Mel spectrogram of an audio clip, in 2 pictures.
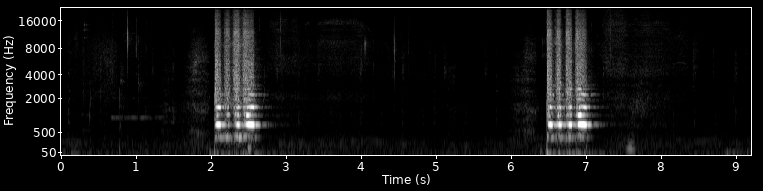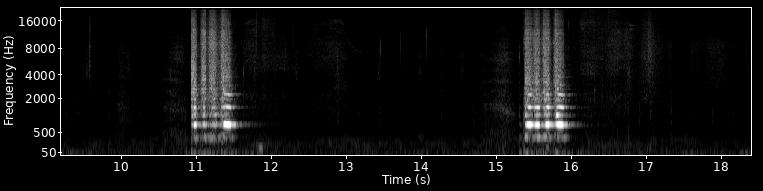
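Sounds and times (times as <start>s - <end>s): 
flute intro: 2.1s - 2.8s, 6.5s - 7.3s, 11.0s - 11.9s, 15.4s - 16.3s.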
